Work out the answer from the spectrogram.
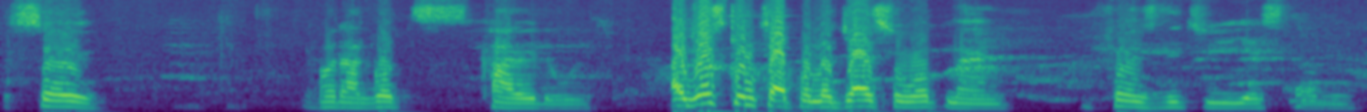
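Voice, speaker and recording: A man playing a caring young schoolmate who talks in a gentle, coaxing way. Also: medium pitch, moderate pace, natural voice, low-quality recording. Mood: apologetic. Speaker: student.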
